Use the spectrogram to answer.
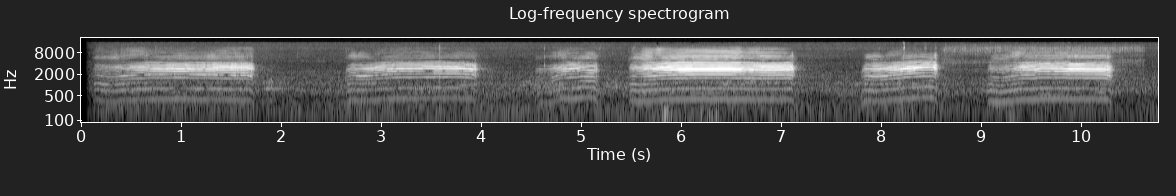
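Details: Black-tailed gull at Goryokaku Park, Hakodate, Japan, on 20 July 2015, giving six drawn-out, nasal, cat-like mewing calls, each about a second long, with short gaps between them over a low background rumble.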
